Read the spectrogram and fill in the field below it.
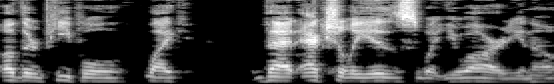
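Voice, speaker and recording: At a fairly slow pace, a man talks with a plain, everyday voice and fairly even intonation. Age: 30s. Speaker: podcast co-host. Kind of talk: casual chat.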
